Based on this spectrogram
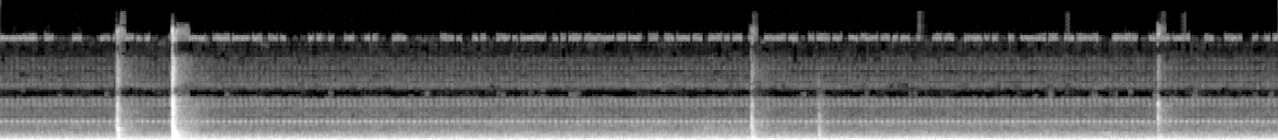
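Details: New Electrolux fridge with constant low hum, faint high whine and a few isolated ticks, audible from the next room; owner says compressor is too loud, after-sales calls it normal.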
